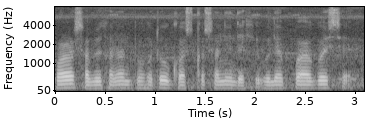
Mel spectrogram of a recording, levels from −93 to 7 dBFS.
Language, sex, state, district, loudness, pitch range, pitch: Assamese, male, Assam, Hailakandi, -18 LUFS, 115-125 Hz, 120 Hz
